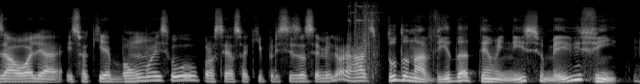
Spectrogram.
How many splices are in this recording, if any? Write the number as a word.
one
